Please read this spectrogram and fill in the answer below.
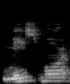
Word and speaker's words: mizmor: You're using two words there, so spell it out for our audience, mizmor and zamar.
